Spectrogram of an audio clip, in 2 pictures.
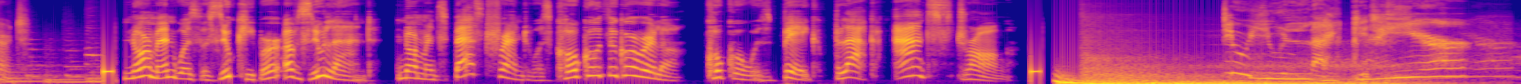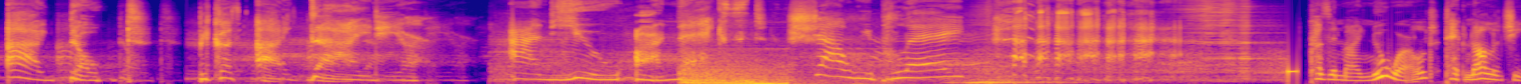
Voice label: YOUNG BOY VOICE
